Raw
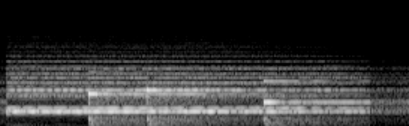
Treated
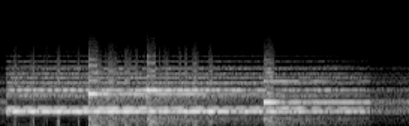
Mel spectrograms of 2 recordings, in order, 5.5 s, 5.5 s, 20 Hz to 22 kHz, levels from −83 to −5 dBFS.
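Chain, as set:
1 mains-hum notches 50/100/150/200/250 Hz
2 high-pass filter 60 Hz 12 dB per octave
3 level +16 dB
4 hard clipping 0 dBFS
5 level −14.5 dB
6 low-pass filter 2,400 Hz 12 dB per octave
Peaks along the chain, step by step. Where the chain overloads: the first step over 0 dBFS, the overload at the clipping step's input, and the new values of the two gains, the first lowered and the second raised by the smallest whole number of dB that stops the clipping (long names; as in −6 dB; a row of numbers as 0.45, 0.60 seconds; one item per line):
−8.5, −8.5, +7.5, 0.0, −14.5, −14.0 dBFS
step 3, 7.5 dB
step 3 +8 dB, step 5 −6.5 dB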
